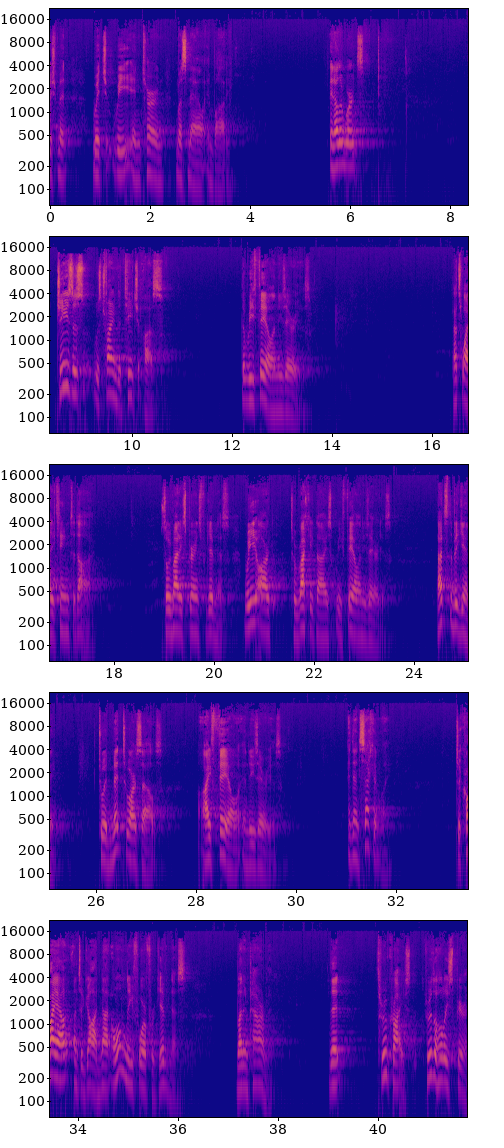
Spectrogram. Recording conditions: large echoing room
